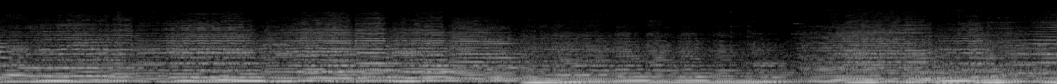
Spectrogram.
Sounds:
music
musical instrument
cello

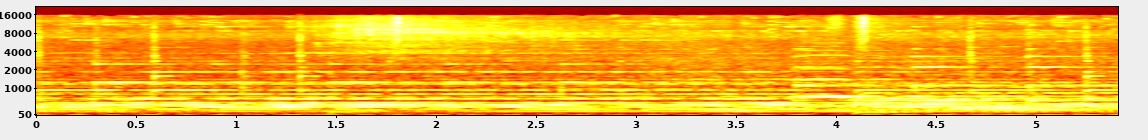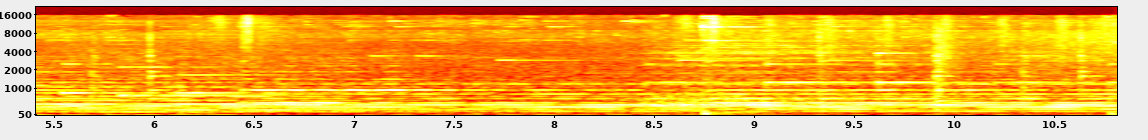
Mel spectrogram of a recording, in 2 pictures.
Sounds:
music

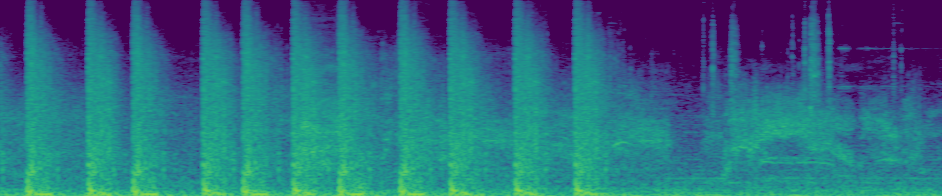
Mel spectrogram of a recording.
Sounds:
fusillade

